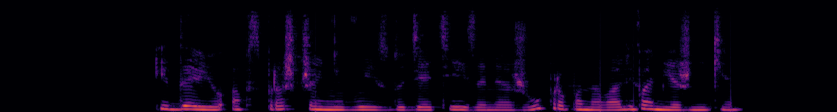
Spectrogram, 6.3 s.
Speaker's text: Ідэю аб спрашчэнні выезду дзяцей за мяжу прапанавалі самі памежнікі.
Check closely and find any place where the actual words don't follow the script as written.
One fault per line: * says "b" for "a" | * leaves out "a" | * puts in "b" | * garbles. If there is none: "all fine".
* leaves out "самі"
